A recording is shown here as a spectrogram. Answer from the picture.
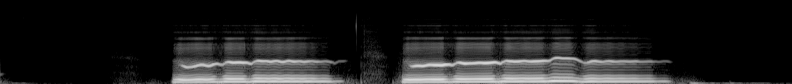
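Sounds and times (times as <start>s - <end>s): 
whistle through Zoom V6 vocal processor: 1.7s - 6.8s.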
